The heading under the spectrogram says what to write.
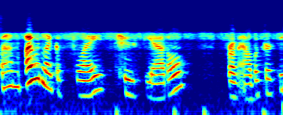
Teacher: she's raising her intonation at the ends of each one of these little phrases, making it sound a little more like a question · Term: uptalk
